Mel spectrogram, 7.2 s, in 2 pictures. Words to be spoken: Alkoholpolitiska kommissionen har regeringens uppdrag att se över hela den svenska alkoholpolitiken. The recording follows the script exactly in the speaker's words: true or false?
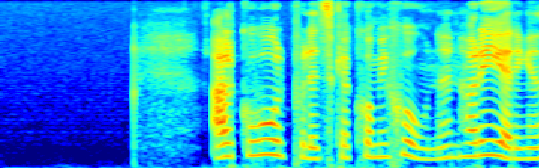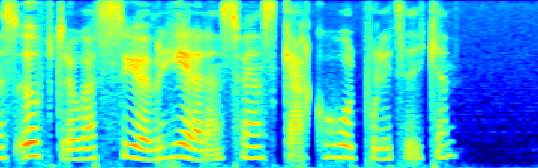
true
